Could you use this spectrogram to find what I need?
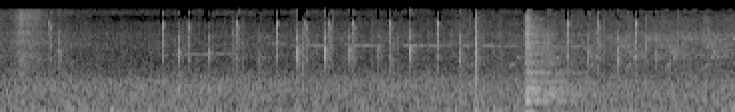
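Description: Soft menu clicks tick in quick succession.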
